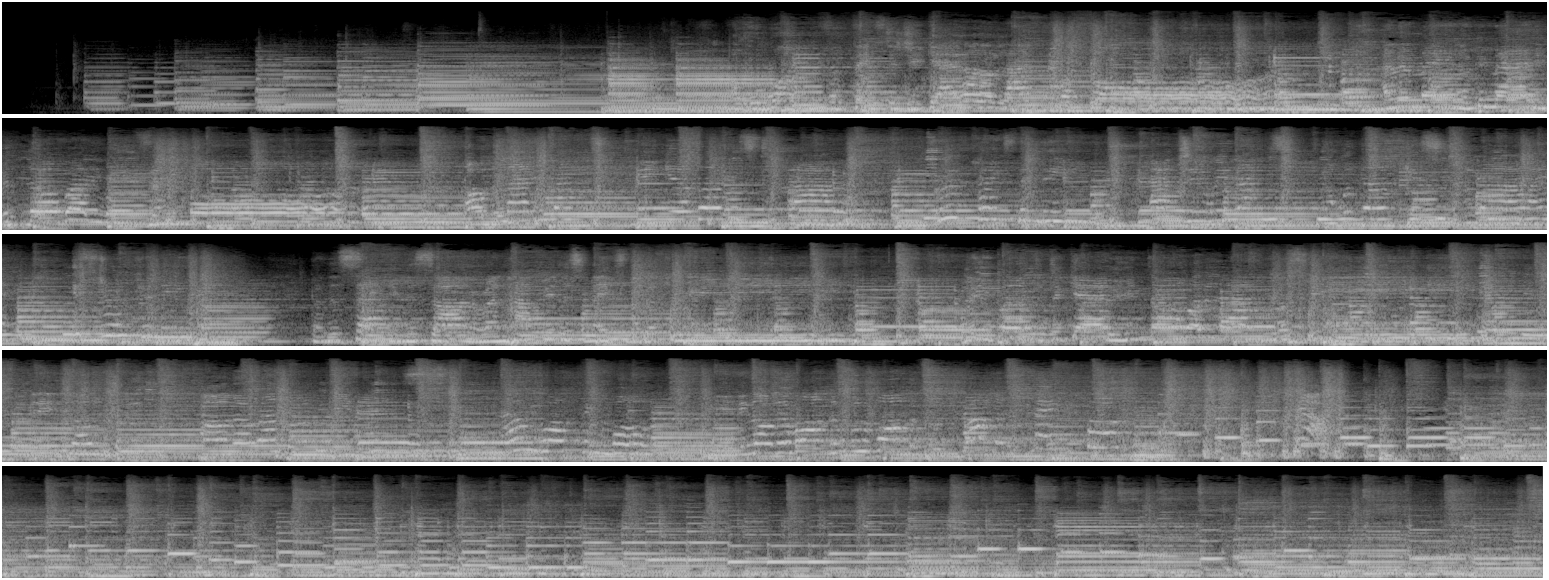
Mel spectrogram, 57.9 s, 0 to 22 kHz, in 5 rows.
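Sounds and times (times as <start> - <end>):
small jazz band playing: 0.5 - 57.9
two women singing: 5.2 - 43.8.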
